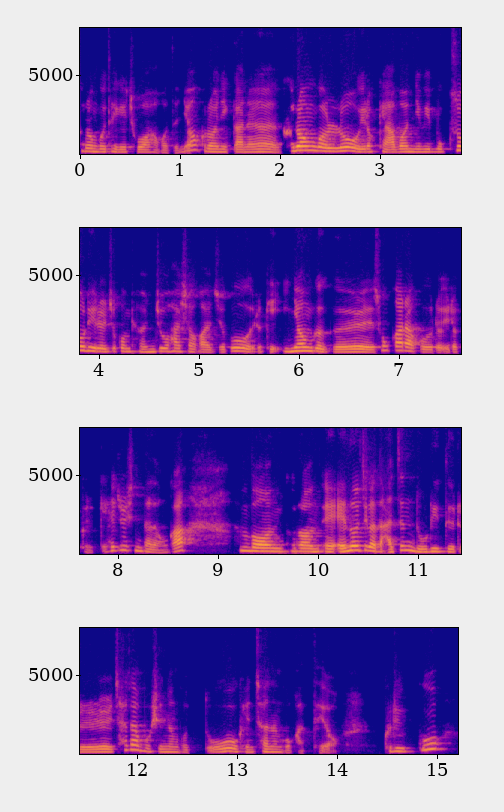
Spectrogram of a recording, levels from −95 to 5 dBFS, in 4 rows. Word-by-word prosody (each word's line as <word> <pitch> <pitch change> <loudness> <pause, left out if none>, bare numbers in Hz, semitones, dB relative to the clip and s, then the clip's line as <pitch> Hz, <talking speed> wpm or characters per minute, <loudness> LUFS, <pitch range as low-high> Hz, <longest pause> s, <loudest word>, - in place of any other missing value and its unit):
그런 195 -3 -3
거 175 - -3
되게 160 -3 -6
좋아하거든요. 155 - -6
그러니까는 165 -2 -2
그런 260 +2 +7
걸로 215 -2 +4
이렇게 175 0 -4
아버님이 170 +1 -1
목소리를 200 +4 0
쪼끔 195 -1 -5
변조하셔 185 +1 -4
가지고 155 +6 -1
이렇게 - - -9
인형극을 170 -6 +2
손가락으로 230 -11 0
이렇게, 155 - -8
이렇게 - - -18
해 240 - -3
주신다든가 225 - -1 0.5
한번 205 -5 +5
그런 190 -1 0
예 175 - +3
에너지가 245 +3 +7
낮은 265 +2 -1
놀이들을 165 -3 -1
찾아보시는 180 - -3
것도 155 +6 -3
괜찮은 165 0 -6
것 - - -11
같아요. - - -12 0.4
그리고 210 - -3
185 Hz, 380 characters per minute, -25 LUFS, 165-220 Hz, 0.5 s, 그런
